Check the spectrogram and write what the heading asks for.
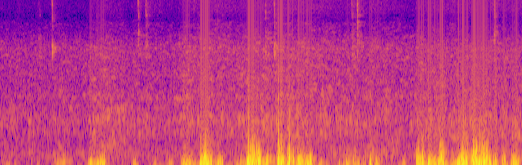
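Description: Irregular low rumbling thuds close on the microphone, in clusters, with a few faint clicks.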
